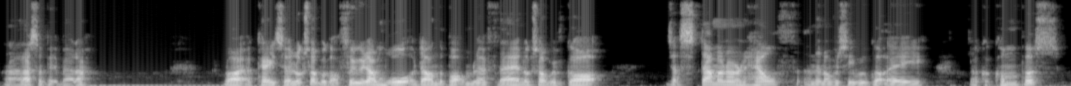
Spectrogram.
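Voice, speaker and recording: A man's voice: mid-range voice, brisk, fairly bright tone. Man, slightly stuffy from a cold, casual gaming commentary, hesitant, chatty. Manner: chatty, hesitant, lots of fillers and self-talk. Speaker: gaming video host. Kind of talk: casual let's-play commentary.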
